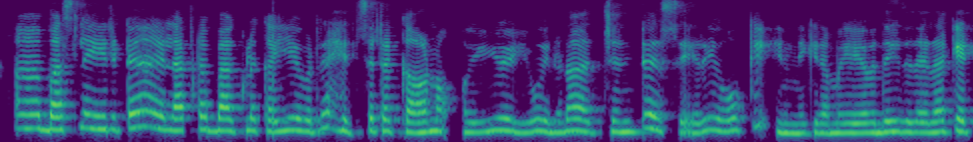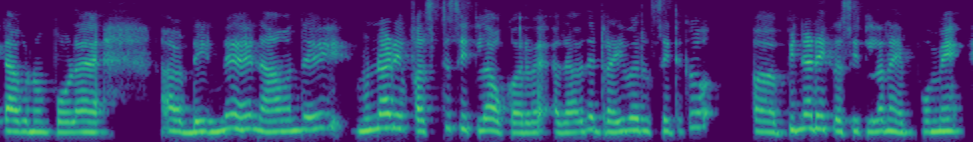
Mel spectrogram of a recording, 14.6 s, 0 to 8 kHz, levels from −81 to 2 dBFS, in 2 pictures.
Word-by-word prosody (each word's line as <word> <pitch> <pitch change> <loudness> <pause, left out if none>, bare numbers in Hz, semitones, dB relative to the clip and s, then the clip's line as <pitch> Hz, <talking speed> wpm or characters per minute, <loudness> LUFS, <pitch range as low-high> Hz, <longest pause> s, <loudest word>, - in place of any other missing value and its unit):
ஆ, - - -3 0.2
பஸ்ல 270 +3 +1
ஏறிட்டேன். 275 +4 +1 0.2
லேப்டாப் 250 0 +1
பாக்க்குள்ள 245 0 +1
கையை 240 +3 0
விடுறேன். 235 +8 -2
ஹெட்செட்ட 245 +3 -1
காணோம். 220 +2 +2
ஐய்யயோ! 225 0 -1
என்னடா 215 +3 0
ஆச்சுண்ட்டு 220 +4 -1 0.2
சரி, 210 +2 -4 0.2
ஓகே, 265 +8 -7 0.2
இன்னிக்கு 195 +1 -2
நம்ம 200 +1 0
எ - - +1
வந்து 210 +2 +2
இதில 215 -1 0
தான் 225 0 -1
கேட்டாவணும் 225 -1 +2
போல 215 0 +1 0.7
அப்டின்னு 225 +5 +2 0.2
நான் 230 +1 +2
வந்து 260 +2 +1 0.4
முன்னாடி 295 +3 +4
ஃபர்ஸ்ட்டு 235 +5 -3
சீட்ல 250 -3 +1
உக்காருவேன். 210 -1 -1
அதாவது, 215 +4 -1
டிரைவர் 245 +3 +2
சீட்டுக்கு 240 +7 -5 0.4
அ - - 0 0.2
பின்னாடி 290 +2 +4
இருக்கிற 245 -4 -2
சீட்ல 235 0 -2
நான் 215 - +1
எப்போமே, 225 +3 +2
235 Hz, 155 wpm, -23 LUFS, 215-255 Hz, 0.7 s, முன்னாடி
